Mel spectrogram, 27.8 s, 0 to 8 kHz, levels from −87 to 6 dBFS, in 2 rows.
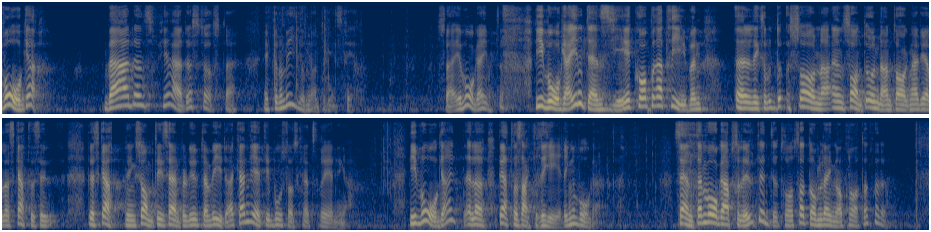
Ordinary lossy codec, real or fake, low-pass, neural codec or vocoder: none; fake; 7.2 kHz; codec, 16 kHz, 4 kbps, FunCodec, trained on Chinese and English, 50 frames a second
